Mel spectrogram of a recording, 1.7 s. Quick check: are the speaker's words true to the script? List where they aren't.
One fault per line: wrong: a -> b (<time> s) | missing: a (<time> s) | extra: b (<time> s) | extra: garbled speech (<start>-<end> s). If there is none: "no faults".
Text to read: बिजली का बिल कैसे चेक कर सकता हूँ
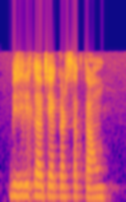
missing: बिल कैसे (0.6 s)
